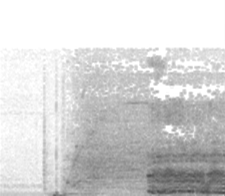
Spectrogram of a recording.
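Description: A vacuum cleaner clicks on and its motor whirs up, then jumps to a louder, steady roaring whine with a wavering pitch, with no voices.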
